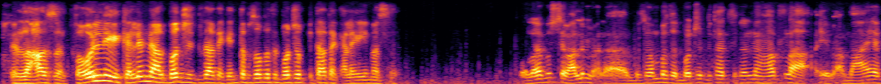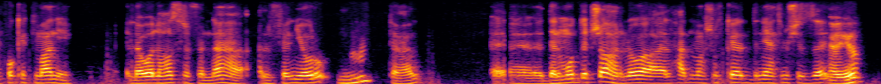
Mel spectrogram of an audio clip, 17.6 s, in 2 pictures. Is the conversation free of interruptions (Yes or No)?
Yes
